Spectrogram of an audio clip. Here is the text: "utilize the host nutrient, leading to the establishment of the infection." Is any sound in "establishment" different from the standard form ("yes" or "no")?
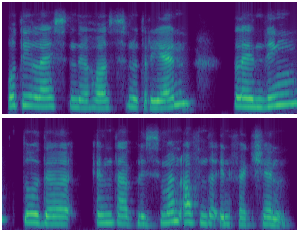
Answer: yes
